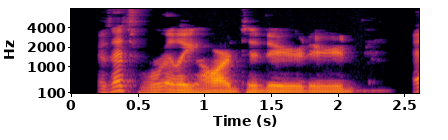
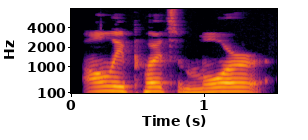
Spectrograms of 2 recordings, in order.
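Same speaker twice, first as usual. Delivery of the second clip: ordinary talk, nothing marked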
